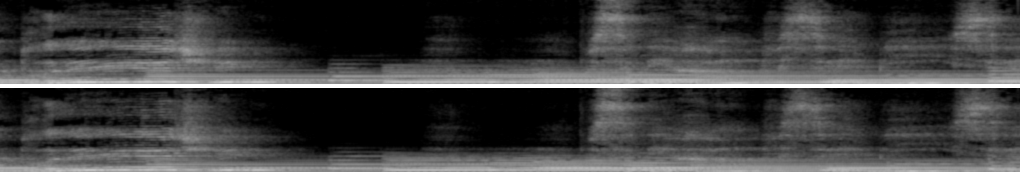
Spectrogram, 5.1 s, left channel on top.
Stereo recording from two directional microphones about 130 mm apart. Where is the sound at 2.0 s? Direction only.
25° left (ahead or behind).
